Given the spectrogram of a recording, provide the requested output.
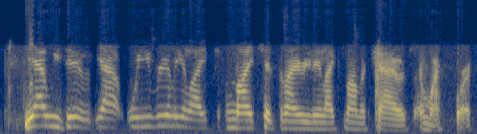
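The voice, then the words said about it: Slight Irish accent. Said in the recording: “I detect an Irish accent. Are you coming to us by way of Dublin? ... A little bit of an Irish accent. ... I hear it, too. ... I didn't hear it at first. There it is.”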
